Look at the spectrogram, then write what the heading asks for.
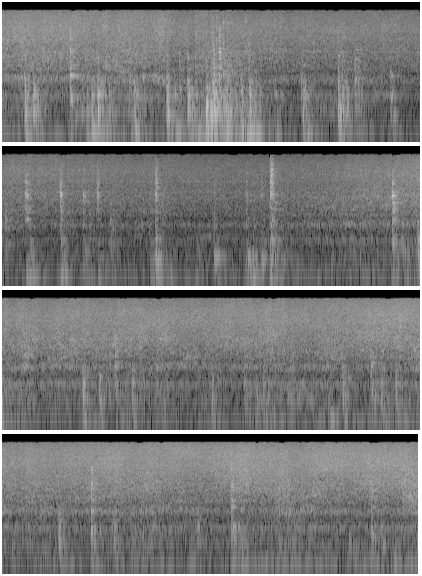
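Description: Chicken pieces frying and sizzling in hot oil with onions and ginger-garlic paste in an aluminium pot, being stirred and turned with a wooden spatula. Over the first half, frequent knocks and scrapes of the spatula against the pot. After that, a steady sizzle.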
